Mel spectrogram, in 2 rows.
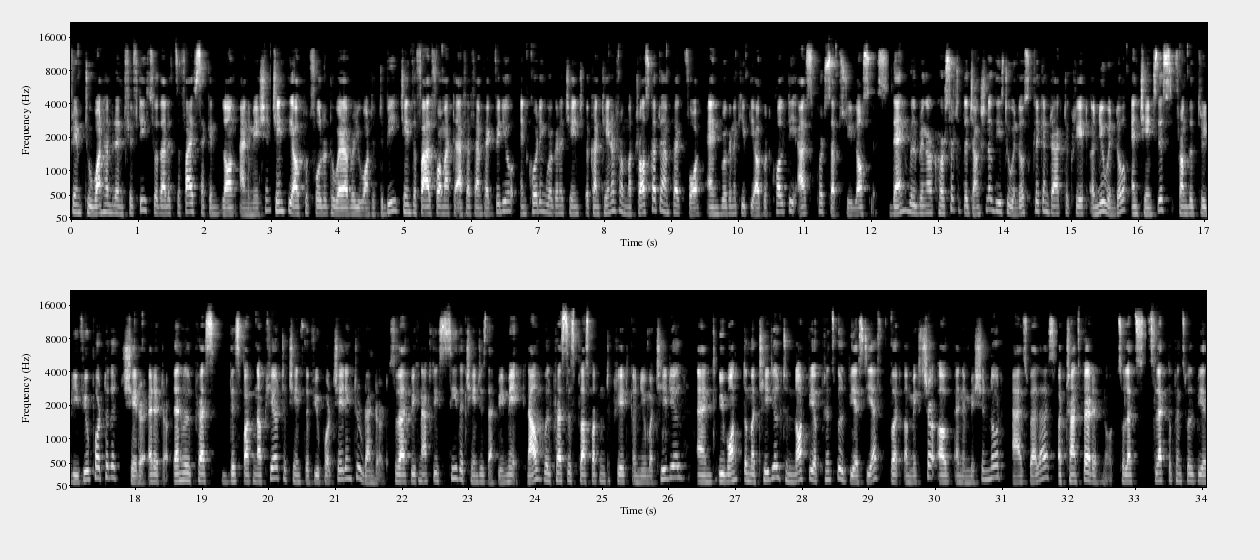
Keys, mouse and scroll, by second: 0.0-1.7 drag, 2.5-2.9 scroll down 2, 2.9 click, 3.8 /, 4.9-5.6 drag, 6.9 click, 8.0 scroll down 2, 8.1-9.0 drag, 10.1-11.5 drag, 12.8-14.2 scroll up 5, 14.2-15.8 drag, 16.7-18.2 drag, 20.9 click, 21.7-22.5 middle drag, 23.0-23.5 shift+middle drag, 24.4-24.8 drag, 25.4 middle click, 25.9-26.6 scroll up 5, 28.2-28.6 scroll up 2, 28.6 middle click, 28.8 scroll up 2, 29.3 click.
